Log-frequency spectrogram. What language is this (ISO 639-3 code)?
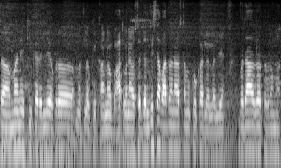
mai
